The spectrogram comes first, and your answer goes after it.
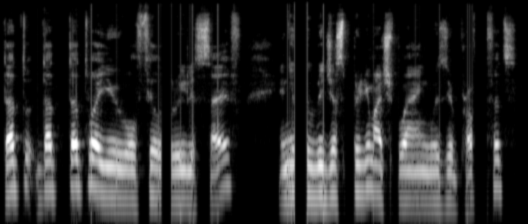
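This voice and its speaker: Ukrainian guy on a laptop mic at home, very dark mellow tone, dry sound, lots of um and like. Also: medium pitch, moderate pace, no echo, low-quality recording. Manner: rambling, many fillers and restarts. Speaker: crypto live Q&A host. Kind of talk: casual live Q&A.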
